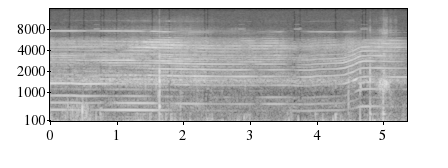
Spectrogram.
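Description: RC plane's propeller motor whining steadily in flight. Its pitch dips a little partway through, then rises about four and a half seconds in.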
